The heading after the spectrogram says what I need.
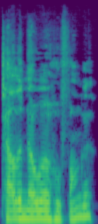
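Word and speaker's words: Talanoa Hufanga: How do you pronounce it? Uh, Talanoa Hufunga.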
